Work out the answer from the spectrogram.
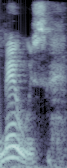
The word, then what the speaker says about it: meu: start with the pronunciation me think of the month May and the word oops then try connecting the two dropping the P in oops may and the stress is on the first syllable which is May it's my in English.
